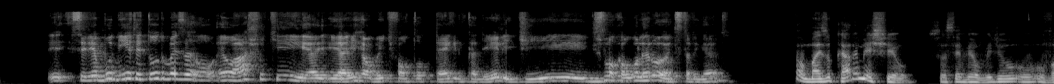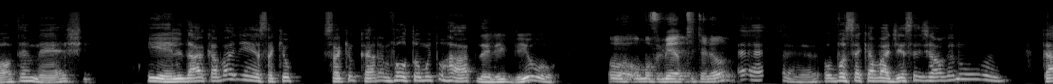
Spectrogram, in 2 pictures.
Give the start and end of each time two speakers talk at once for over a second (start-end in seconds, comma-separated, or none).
none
